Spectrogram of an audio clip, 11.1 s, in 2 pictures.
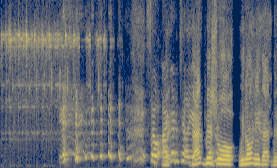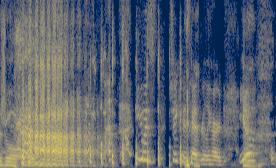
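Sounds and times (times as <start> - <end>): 
bells being shaken and rung: 0.0 - 2.3
speech: 1.2 - 7.4, 9.2 - 11.0
laughter: 4.9 - 9.6, 10.4 - 11.0.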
